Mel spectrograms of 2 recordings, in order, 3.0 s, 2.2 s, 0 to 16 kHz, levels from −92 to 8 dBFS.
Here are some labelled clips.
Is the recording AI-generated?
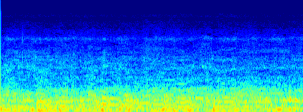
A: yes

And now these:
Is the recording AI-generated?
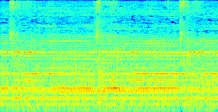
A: no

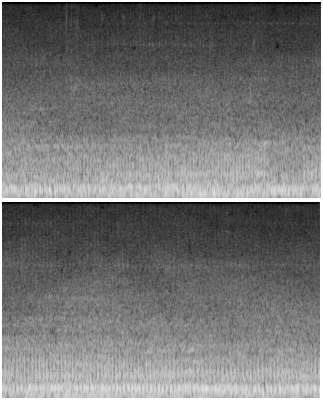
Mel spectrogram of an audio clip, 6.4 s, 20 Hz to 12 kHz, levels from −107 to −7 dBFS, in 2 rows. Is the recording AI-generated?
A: no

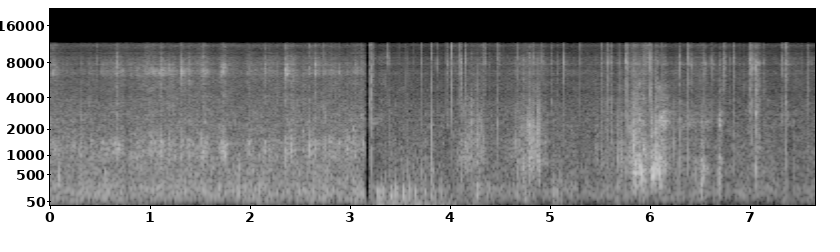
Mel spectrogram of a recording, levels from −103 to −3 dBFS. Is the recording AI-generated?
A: yes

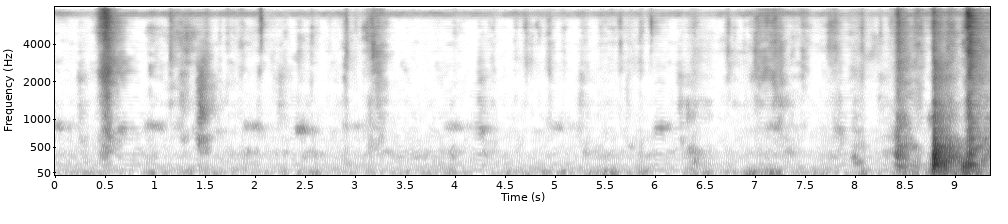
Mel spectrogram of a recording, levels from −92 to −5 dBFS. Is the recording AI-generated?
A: yes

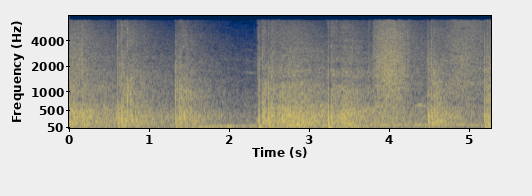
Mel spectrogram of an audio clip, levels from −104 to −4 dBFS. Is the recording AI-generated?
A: no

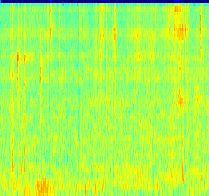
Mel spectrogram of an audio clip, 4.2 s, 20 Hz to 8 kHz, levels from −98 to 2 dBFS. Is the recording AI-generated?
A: yes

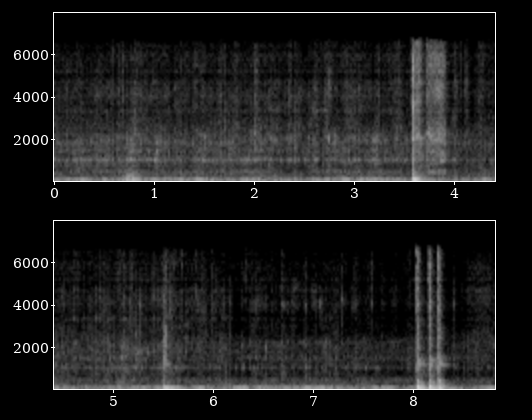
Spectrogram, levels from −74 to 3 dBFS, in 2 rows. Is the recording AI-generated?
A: yes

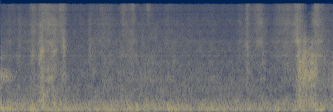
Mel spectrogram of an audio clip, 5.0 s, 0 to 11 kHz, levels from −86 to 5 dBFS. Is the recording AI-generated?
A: yes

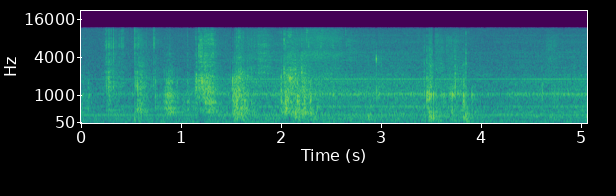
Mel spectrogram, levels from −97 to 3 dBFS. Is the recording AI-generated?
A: no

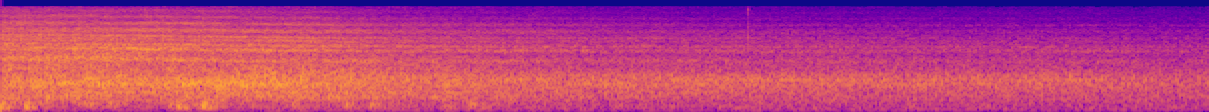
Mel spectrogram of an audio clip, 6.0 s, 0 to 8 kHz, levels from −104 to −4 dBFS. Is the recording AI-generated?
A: no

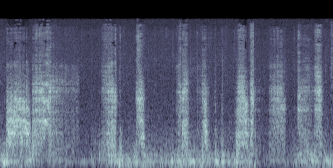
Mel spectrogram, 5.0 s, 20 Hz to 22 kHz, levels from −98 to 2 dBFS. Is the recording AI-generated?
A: no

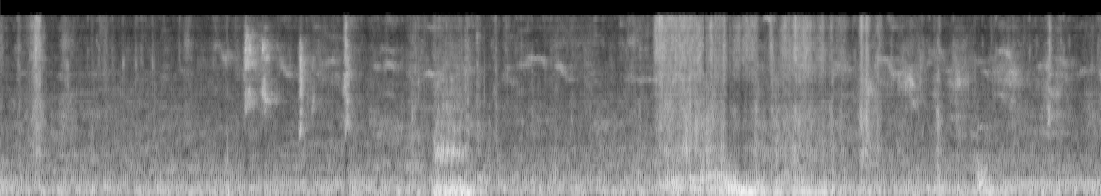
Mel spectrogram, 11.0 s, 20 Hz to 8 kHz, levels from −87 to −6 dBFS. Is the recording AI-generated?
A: yes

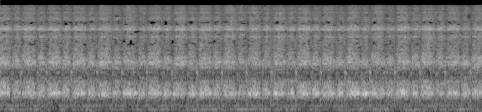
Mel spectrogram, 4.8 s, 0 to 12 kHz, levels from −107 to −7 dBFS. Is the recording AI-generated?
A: no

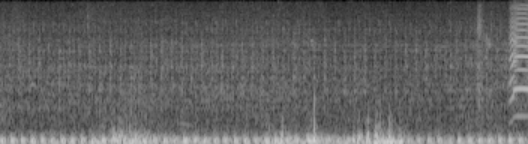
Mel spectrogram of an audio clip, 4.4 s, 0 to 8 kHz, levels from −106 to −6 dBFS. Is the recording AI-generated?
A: no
